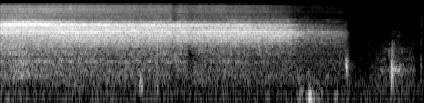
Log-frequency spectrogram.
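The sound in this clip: Steady, loud hiss of a vape device as its button is held and vapour is drawn in, lasting about four and a half seconds before tapering away. A couple of faint, soft sounds follow in the quiet.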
